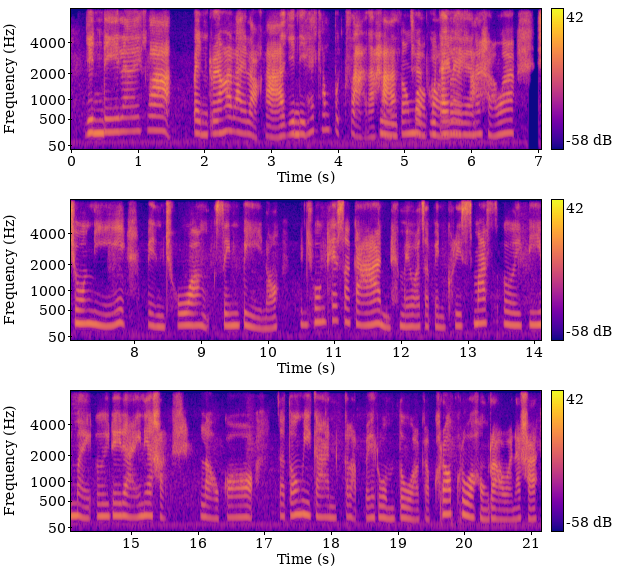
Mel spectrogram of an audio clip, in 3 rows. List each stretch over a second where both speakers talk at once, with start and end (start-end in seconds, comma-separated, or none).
4.6-6.1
